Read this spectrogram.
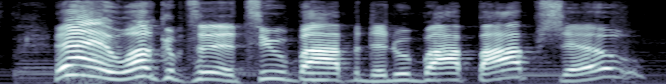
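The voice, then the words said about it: Yelled radio broadcaster voice. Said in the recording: “that's my radio guy voice. ... That's your broadcasting voice. ... Broadcasting voice. ... you didn't change your voice. You just yelled, man.”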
